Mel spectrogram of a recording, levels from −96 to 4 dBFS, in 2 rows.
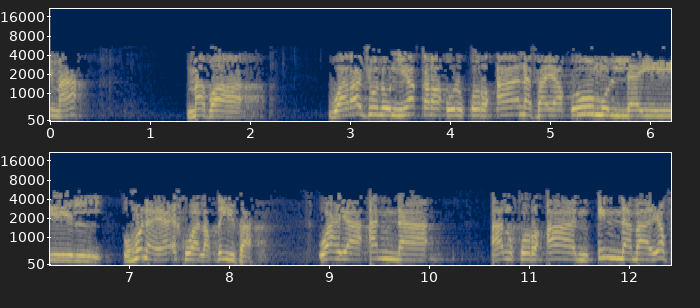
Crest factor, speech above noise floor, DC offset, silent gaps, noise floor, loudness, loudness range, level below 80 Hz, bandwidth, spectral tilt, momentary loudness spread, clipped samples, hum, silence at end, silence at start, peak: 16 dB; 57 dB; under 0.1%; none; -77 dBFS; -19 LUFS; 4 LU; -62 dBFS; 5.8 kHz; -2 dB/octave; 7 LU; under 0.1%; none; 0 s; 0 s; -4 dBFS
